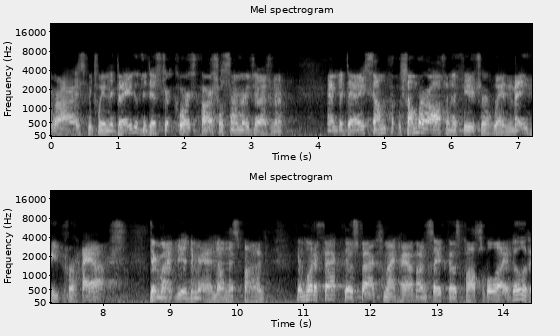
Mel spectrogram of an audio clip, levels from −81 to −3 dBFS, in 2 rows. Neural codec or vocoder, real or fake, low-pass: codec, 44.1 kHz, 3.4 kbps, Pupu-Codec; fake; 7.2 kHz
